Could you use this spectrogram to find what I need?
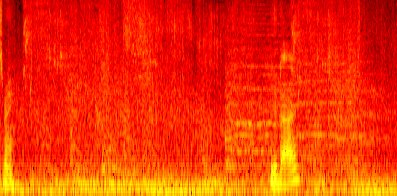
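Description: A flamethrower roars in a game.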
